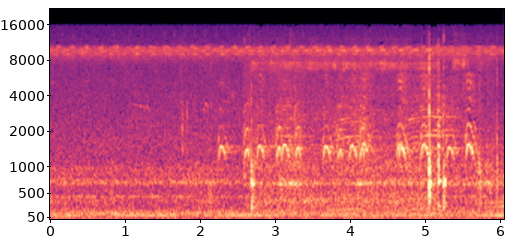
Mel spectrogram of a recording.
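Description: Birds calling outdoors: a run of short, repeated arching notes begins about two seconds in and continues, with a few sharp clicks in the second half.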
